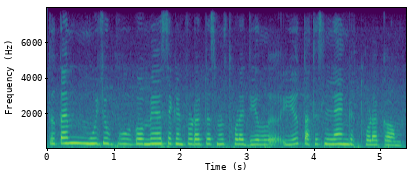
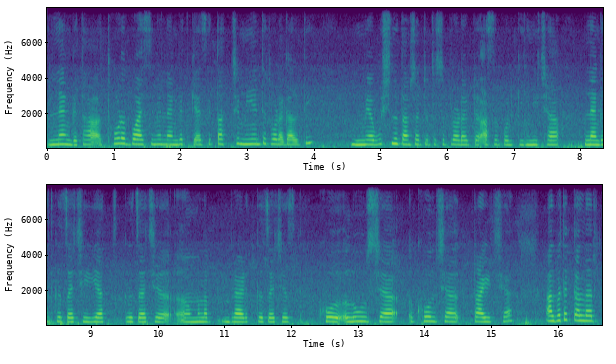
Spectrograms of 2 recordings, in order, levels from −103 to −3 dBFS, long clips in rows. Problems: constant background noise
